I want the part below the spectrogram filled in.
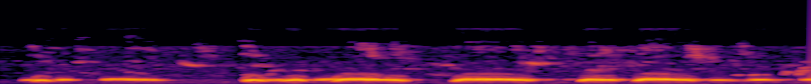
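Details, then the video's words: Champion zebra dove from Thailand, prized for contest-winning voice, singing soft purring coos grouped in short phrases with brief pauses, steady low pitch, faint twittering of other birds in the background. "Perkutut juara Thailand"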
